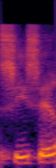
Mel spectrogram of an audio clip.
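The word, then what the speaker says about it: CSAIL: You pronounce it C-Sail or you?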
